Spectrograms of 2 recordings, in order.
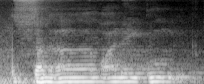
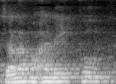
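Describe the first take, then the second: First: It is said energetically, like a boxing announcer. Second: It is said quietly and humbly, while bowing.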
